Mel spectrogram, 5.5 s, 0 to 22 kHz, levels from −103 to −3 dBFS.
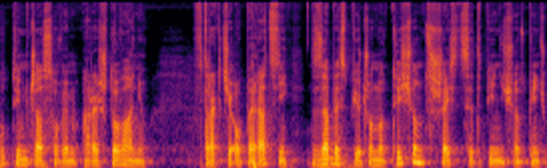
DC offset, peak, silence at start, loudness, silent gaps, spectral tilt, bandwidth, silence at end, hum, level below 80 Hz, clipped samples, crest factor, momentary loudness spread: under 0.1%; -4 dBFS; 0 s; -26 LUFS; none; -5 dB/octave; over 20 kHz; 0 s; none; -46 dBFS; under 0.1%; 22 dB; 8 LU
